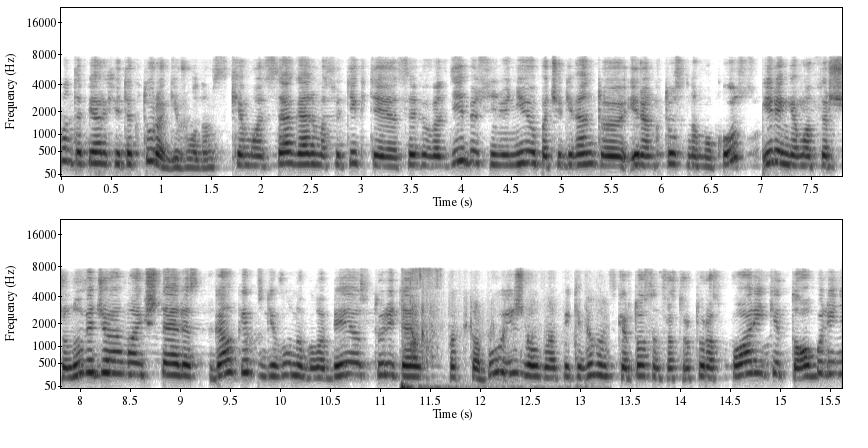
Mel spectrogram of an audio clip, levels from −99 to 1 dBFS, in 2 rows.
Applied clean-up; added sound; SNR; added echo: neural mask model DeepFilterNet 3.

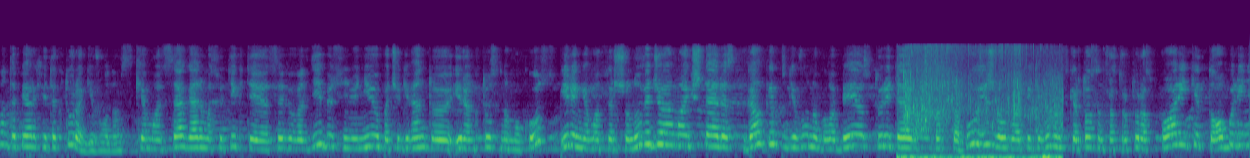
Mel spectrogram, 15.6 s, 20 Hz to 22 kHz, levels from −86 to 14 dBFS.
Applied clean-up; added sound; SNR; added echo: none; Splash, splatter; -3 dB; reverberation time 1.6 s.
